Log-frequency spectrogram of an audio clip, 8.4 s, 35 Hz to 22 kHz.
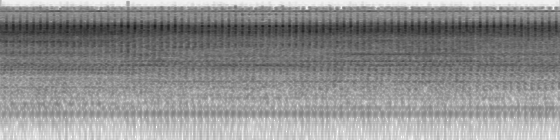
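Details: Toyota Previa 2AZ engine with sharp, regular metallic knocking about three per second while running; spun connecting rod bearings on the crankshaft: rod knock.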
